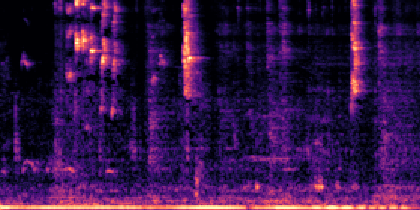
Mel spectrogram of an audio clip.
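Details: Morning chirping from Parblue Violet Fischer's and Pastel Green Opaline lovebirds: quick clusters of bright, high, scratchy chirps, a run of three early, then single notes spaced apart, over constant low background hum.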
